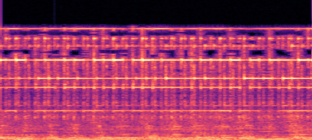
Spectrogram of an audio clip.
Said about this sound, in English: Sir, the telephone. Hello?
